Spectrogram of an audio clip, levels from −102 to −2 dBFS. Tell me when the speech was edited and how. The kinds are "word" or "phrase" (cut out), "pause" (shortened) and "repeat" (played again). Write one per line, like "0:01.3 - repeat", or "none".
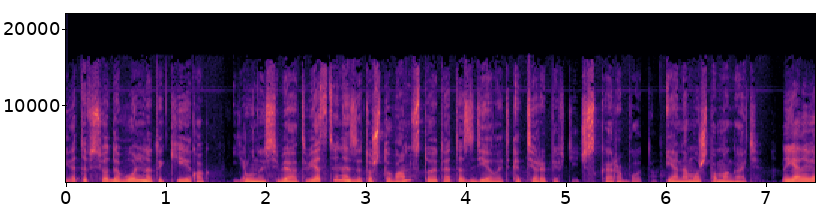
0:01.2 - word
0:01.8 - word
0:03.7 - word
0:04.6 - word
0:06.4 - word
